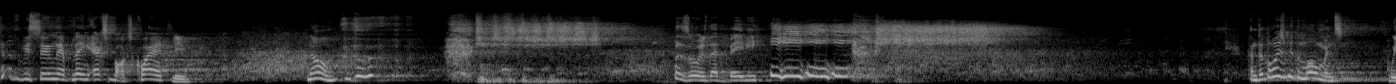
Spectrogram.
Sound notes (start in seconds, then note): 4.4 breathes frantically; 7.6 imitates baby laughing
